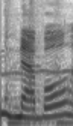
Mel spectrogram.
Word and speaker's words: Nebel: today we have Lindsey Nebel am i pronouncing that right yep it's rebel with an N odd that's awesome Lindsey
